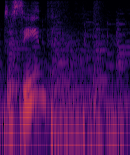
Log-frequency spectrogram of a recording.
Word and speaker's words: Jacinthe: Oh, Jacint. Jacint? Like adjacent?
